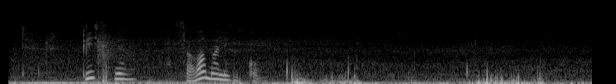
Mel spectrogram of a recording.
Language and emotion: Russian, positive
